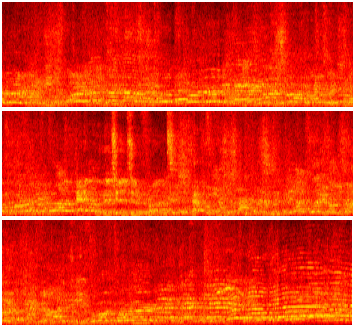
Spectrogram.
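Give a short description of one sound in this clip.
A crowd shouts and cheers loudly in a large hall.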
